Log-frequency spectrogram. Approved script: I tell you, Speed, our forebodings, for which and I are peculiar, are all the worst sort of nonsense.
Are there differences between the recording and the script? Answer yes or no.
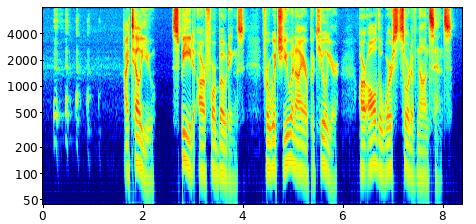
yes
